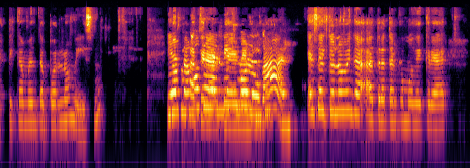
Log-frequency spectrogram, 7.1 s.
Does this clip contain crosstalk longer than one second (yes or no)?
yes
